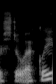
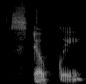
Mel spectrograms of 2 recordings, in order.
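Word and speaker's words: Stoeckley: her last name stokely is it stokely that's how that's the pronunciation that i've seen okay and i think the entire last episode i called her stowackley yeah yeah it just looks like it's snowing but it's stokely okay what did you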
